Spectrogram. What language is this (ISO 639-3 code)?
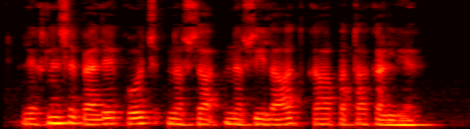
urd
